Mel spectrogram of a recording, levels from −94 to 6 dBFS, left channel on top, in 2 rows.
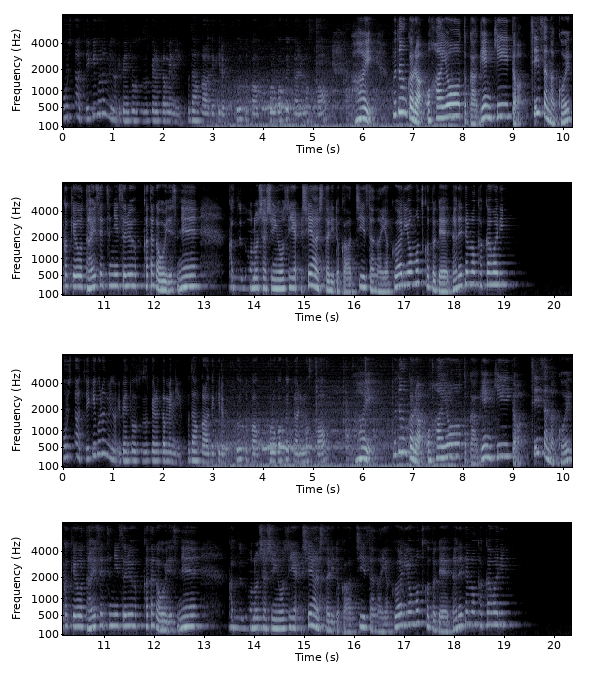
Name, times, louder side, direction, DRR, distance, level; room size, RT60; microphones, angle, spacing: voice 1, 0.0-5.3 13.5-13.9, right 3 dB, 45° right, 10 dB, 0.4 m, -40 dB
sound 1, 2.5-8.5, right 3 dB, 85° right, 0.7 m, -41 dB
voice 2, 5.8-13.2 13.5-13.6 13.9-19.0, left 3 dB, 45° left, 12 dB, 0.4 m, -33 dB
6.9 x 3.4 x 6.1 m, 0.67 s
head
